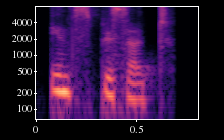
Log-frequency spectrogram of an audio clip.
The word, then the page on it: inspissate: Indian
